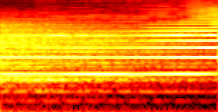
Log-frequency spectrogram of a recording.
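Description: Dramatic background score: a single sustained horn-like note held steady over a low drone.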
